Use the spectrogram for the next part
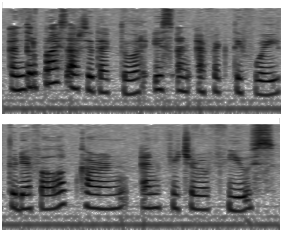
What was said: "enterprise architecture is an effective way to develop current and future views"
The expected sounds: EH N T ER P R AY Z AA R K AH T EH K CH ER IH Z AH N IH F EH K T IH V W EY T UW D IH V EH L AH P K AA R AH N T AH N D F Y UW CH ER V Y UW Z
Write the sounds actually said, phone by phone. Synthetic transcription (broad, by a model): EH N T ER P R AY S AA R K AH T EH K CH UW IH S AH N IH F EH K T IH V W EY T UW D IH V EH L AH P K AA R AH N T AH N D F Y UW CH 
